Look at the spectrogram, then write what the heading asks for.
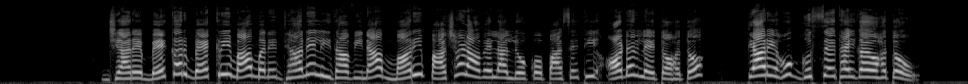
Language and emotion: Gujarati, angry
